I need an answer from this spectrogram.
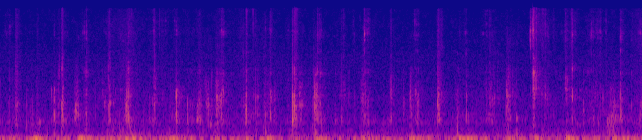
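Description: Close-miked chewing of a spicy dumpling: irregular wet mouth clicks and smacks, several a second.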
